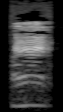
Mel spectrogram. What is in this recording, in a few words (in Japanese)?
"に", Japanese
